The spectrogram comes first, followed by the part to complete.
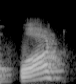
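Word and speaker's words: caught: have boat catch हुआ catch के बाद जी एच साइलेंट तो कॉट कॉट होता है तो आई कैच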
